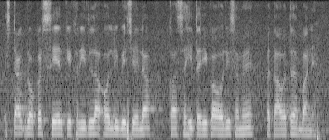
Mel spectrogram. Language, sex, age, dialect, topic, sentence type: Bhojpuri, male, 25-30, Northern, banking, statement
